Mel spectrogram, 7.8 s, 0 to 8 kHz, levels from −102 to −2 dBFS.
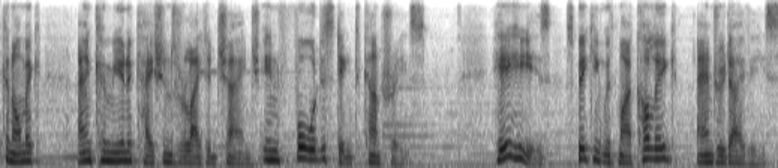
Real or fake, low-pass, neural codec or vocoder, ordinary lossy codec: real; 7.2 kHz; none; Opus, 32 kbps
